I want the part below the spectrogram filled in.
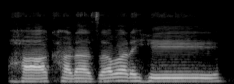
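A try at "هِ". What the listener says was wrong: খাড়া যাওয়ার বলছেন, দেখেন হা খাড়া জের রয়েছে।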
